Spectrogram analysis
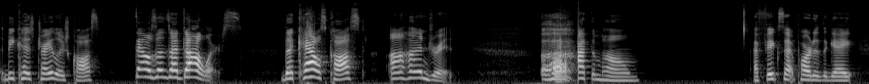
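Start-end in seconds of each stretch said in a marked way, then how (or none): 0.0-4.5 higher and louder, the last line slowed; exasperated, raised voice; exasperated rant. Real, not acted. Exasperated explaining cost. 5.4-5.7 frustrated groan. Real, not acted.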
